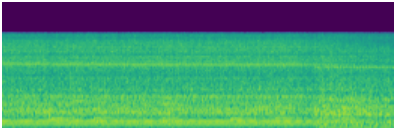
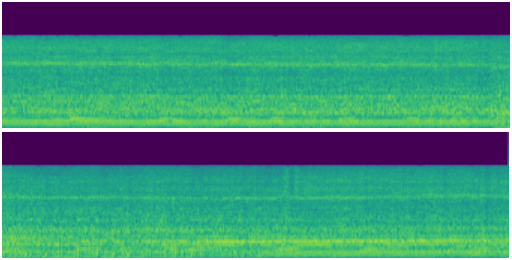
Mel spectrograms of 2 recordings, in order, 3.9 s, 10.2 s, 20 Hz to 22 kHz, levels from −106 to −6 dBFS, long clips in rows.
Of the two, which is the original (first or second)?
first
